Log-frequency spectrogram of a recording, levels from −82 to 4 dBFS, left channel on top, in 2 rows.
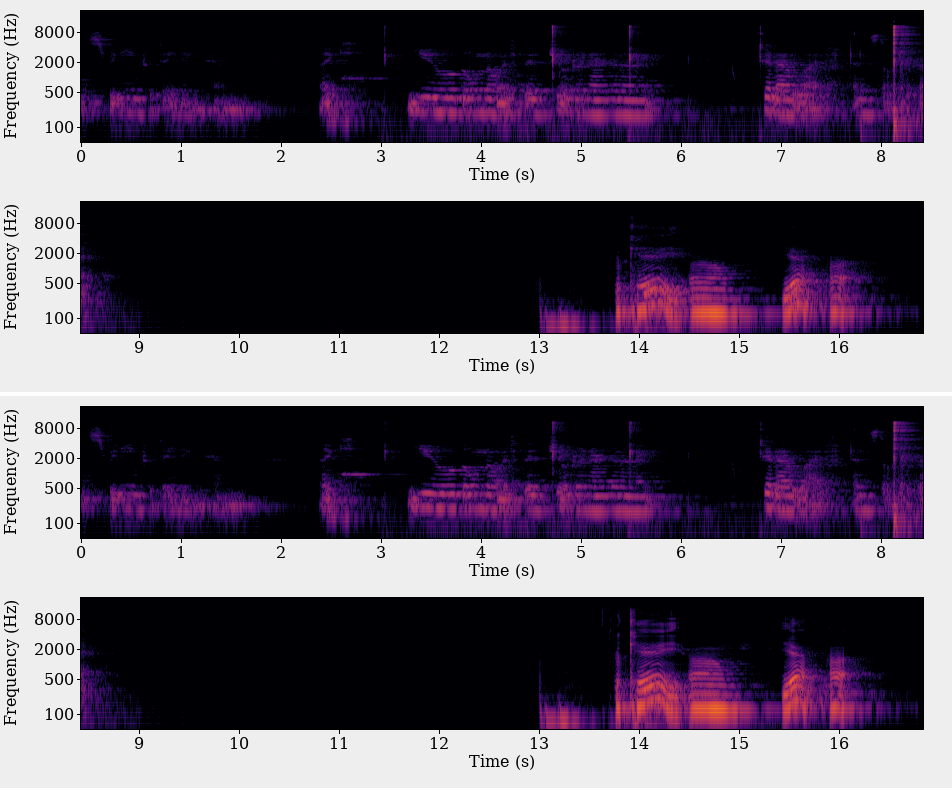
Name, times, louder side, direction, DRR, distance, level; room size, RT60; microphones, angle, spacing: voice 1, 0.0-1.7 2.4-2.9 3.3-5.7 6.8-8.5, equal, 5° left, 1 dB, 1.0 m, -50 dB
sound 1, 3.0-8.7, left 4 dB, 30° left, 0.5 m, -52 dB
voice 2, 13.9-15.0 15.4-16.1, right 3 dB, 80° right, 11 dB, 0.4 m, -37 dB
11.5 x 7.3 x 3.3 m, 1.0 s
head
